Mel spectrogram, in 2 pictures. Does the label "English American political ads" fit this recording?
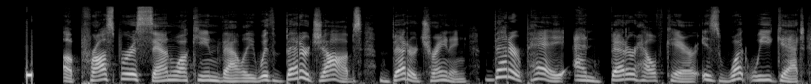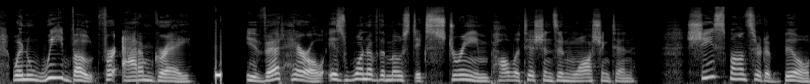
Yes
